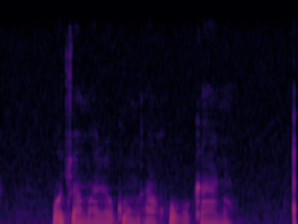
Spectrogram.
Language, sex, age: Northern Sotho, male, 18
